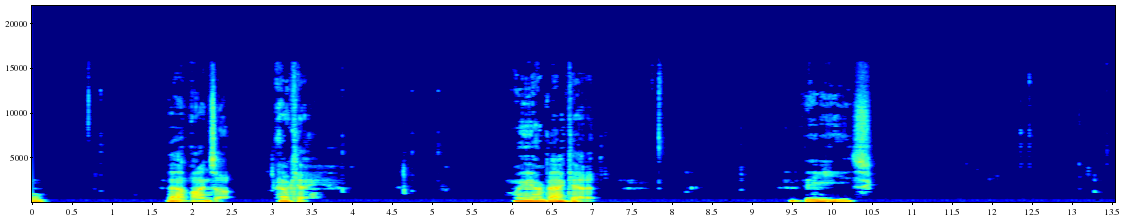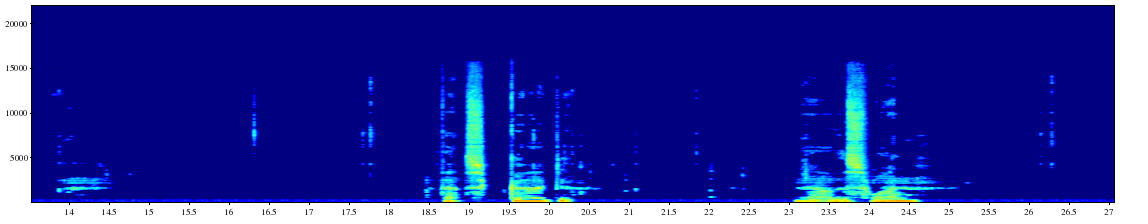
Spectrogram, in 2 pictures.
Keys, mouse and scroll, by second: 9.0 g, 14.7 b, 21.1 b, 23.3 g.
